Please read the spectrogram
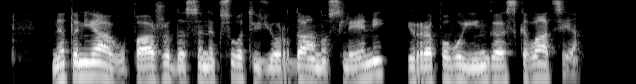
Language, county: Lithuanian, Alytus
